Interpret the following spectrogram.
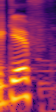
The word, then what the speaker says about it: GIF: Can I say GIF or GIF? GIF. Oh, my buddy Dean insists on pronouncing it GIF. Well, that's how the inventor originator pronounced Yes, it, yeah. I know, but that doesn't mean doesn't matter. Doesn't matter. It's how I language used to say takes on GIF. its own life.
